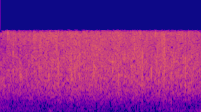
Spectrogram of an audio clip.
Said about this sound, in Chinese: 鼓掌。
